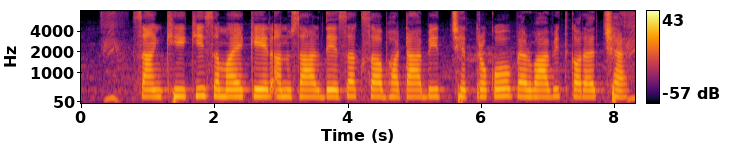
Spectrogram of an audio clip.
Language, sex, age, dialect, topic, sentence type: Maithili, female, 18-24, Bajjika, banking, statement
